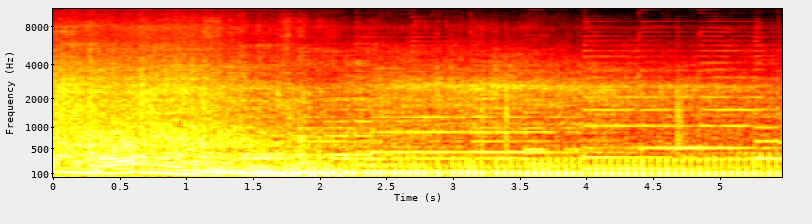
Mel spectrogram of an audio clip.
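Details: Single-cylinder carbureted motorcycle after its carburetor pump jet was cleaned, having previously died when throttled. It revs up cleanly and settles to a steady idle with no hiccups or stalling, with music in the background.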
